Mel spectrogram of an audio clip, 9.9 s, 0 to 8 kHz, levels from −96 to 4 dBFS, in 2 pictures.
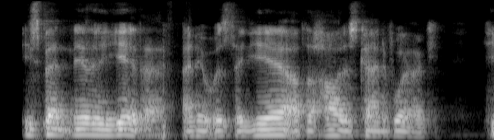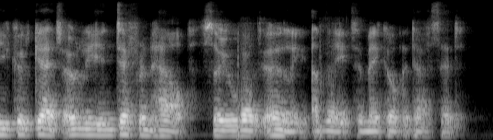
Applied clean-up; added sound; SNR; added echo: neural mask model DeepFilterNet 3.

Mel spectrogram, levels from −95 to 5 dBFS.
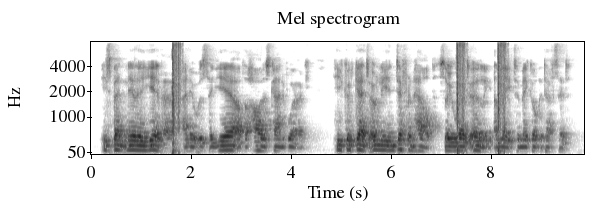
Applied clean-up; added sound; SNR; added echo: classical method WPE with log-MMSE.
